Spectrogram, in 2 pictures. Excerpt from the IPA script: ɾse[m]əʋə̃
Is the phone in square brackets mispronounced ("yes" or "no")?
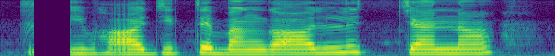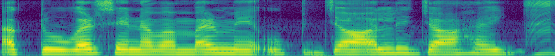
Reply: yes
